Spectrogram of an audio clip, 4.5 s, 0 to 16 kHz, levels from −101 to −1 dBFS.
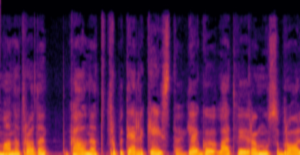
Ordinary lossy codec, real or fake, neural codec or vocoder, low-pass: AAC, 64 kbps; fake; vocoder, 48 kHz, 128 mel bands, Vocos; 14.4 kHz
